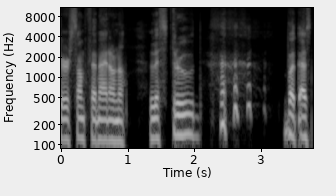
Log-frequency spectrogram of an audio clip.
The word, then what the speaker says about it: Lestrud: So what's the proper pronunciation? Well, Lestrud. Yeah.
